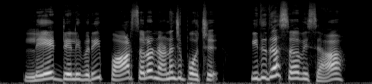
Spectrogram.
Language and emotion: Tamil, angry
